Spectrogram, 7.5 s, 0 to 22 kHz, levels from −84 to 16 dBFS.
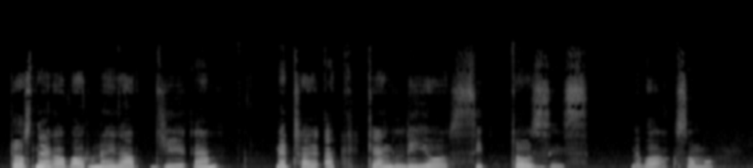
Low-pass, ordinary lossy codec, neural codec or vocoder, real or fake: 19.8 kHz; MP3, 64 kbps; vocoder, 44.1 kHz, 128 mel bands, Pupu-Vocoder; fake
